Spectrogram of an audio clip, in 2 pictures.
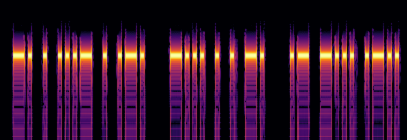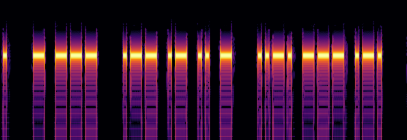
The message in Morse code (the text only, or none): NEVER BEEN ABLE TO WAIT FOR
